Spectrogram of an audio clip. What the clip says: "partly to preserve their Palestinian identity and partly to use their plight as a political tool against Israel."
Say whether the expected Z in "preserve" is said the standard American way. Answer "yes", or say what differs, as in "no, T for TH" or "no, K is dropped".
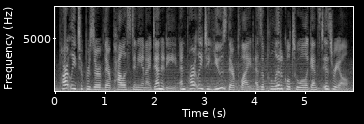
yes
